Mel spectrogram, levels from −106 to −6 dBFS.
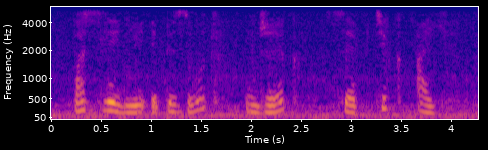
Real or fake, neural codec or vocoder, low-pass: fake; vocoder, 22.05 kHz, 80 mel bands, WaveNeXt; 5.4 kHz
